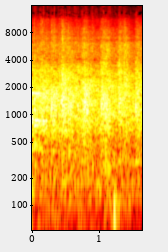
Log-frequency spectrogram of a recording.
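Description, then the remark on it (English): Steady audience applause, a dense wash of many hands clapping at once, sustained and fairly loud throughout with no individual claps standing out and no voices over it. “Make a round of applause real quick.”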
